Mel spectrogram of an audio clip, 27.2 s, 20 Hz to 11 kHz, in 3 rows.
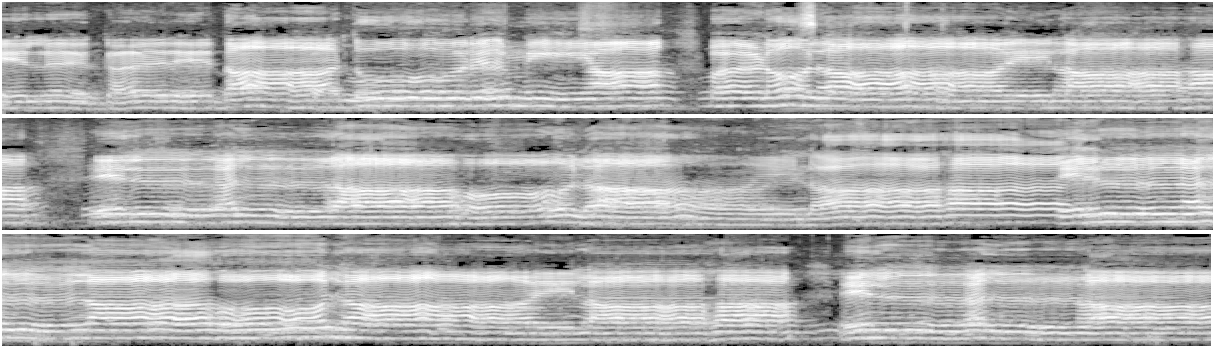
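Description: Devotional naat chanted by voice, a melodic chant that runs on with short breaks about 5 and 9.5 seconds in.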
